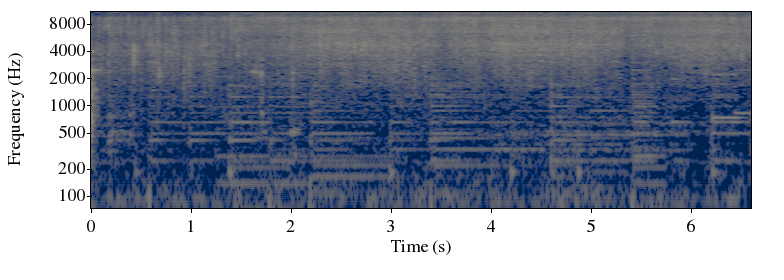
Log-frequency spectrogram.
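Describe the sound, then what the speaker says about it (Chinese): Cowpeas stir-fried in a hot wok give a steady sizzle, with the spatula scraping and clattering against the metal again and again throughout. "翻炒均匀"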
